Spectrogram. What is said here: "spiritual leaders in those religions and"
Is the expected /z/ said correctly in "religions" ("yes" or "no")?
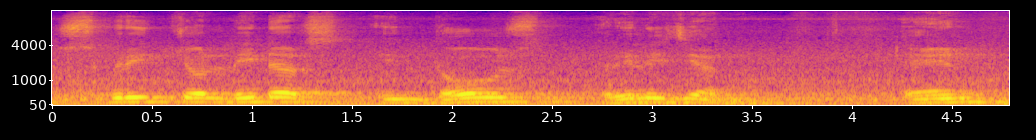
no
